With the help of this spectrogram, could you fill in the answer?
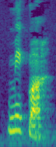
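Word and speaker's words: Mi'kmaq: halifax nova scotia also the traditional territory of the mekama or also accepted pronunciation according to youtube is mikma and i wanted to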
